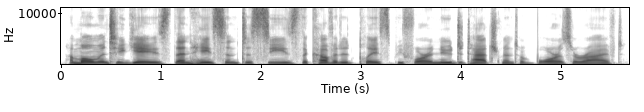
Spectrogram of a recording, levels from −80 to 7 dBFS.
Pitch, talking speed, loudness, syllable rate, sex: 185 Hz, 190 wpm, -19 LUFS, 5.8 syllables/s, female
